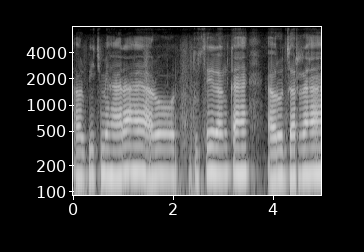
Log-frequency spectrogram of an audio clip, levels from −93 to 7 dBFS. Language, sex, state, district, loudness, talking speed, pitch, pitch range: Hindi, male, Haryana, Charkhi Dadri, -15 LUFS, 195 wpm, 155 Hz, 150-160 Hz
